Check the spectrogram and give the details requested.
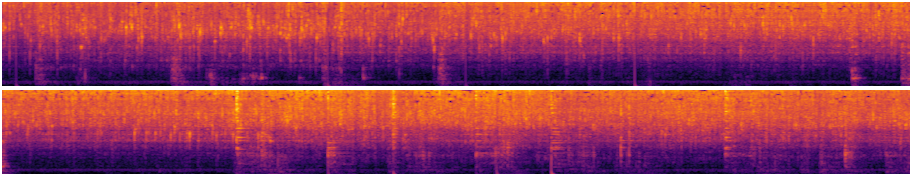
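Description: Oil sizzling steadily under carrot and potato chunks frying in an aluminium wok, with scattered knocks and scrapes as potato pieces are dropped in and a metal skimmer moves against the pan.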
